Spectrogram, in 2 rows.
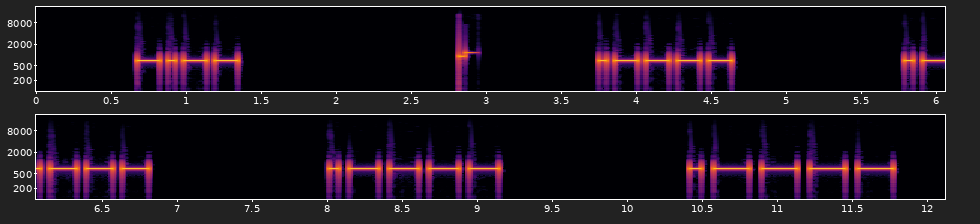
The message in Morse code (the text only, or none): Y 1111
